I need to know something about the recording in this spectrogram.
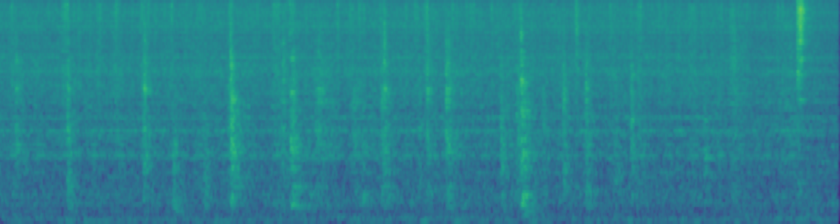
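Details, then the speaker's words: Furnace in a shop, first firing after blower repair: uneven ticks and knocks over steady blower rush; squirrel cage left untightened, spinning on the motor shaft; fix is re-clocking, centering and tightening it. "nope something's not right and here's the problem i forgot to tighten that down so the squirrel cage is spinning in the shaft"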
